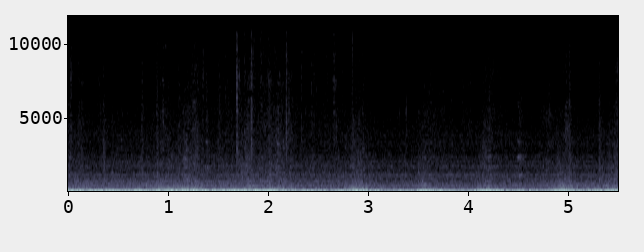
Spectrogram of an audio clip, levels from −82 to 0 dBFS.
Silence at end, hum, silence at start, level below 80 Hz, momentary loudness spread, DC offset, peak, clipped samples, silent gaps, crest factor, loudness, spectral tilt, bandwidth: 0 s; none; 0 s; -30 dBFS; 6 LU; under 0.1%; -16 dBFS; under 0.1%; none; 14 dB; -35 LUFS; -8.5 dB/octave; 4.8 kHz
